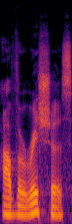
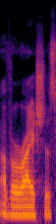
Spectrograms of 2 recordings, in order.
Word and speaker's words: avaricious: ways of pronouncing it here's American English avaricious and he's British English avaricious avaricious yes so in both British English and American English this is pronounced avaricious and not avaricious or something that would be incorrect I guess avaricious okay here's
